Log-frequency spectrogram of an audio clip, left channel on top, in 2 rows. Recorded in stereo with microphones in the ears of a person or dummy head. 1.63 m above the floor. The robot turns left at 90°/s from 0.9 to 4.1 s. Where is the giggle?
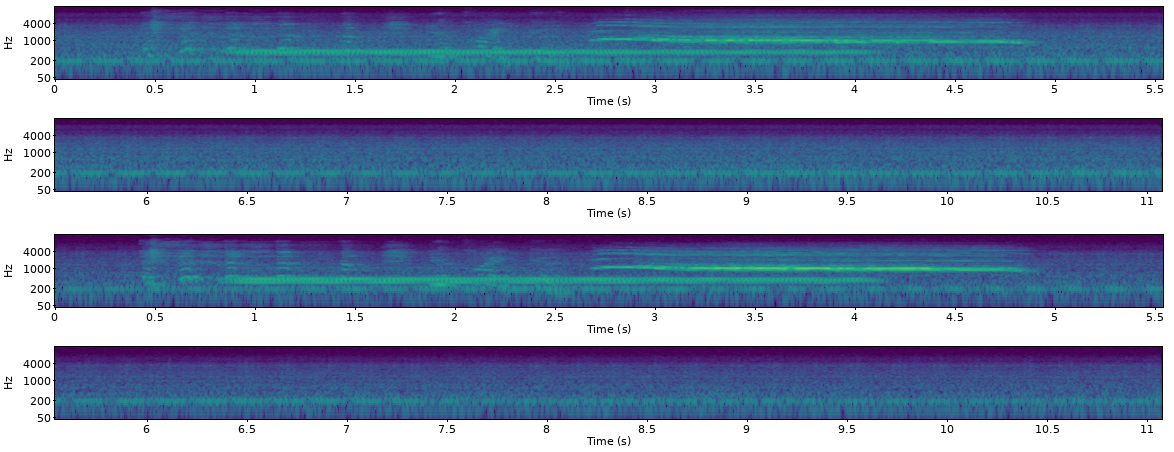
90° right, 1.5 m; by 2.6 s 120° left, 1.5 m.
